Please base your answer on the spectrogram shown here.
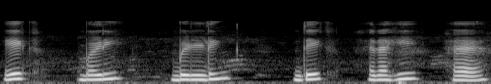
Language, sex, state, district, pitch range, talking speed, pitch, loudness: Hindi, female, Delhi, New Delhi, 215-250 Hz, 75 wpm, 225 Hz, -14 LUFS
